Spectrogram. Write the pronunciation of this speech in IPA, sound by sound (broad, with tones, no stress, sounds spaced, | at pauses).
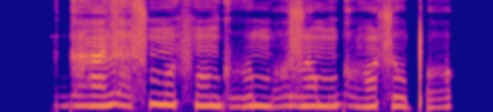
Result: ɡʱ ã˨˩˦ z a̤˨˩˦ s ŋʷ ĩ˨˩˦ f õ˩˧˩ ɡʱ ʊ˩˧˩ m ɔ̤˩˧˩ z ɔ̃˨˩˦ m ɡʱ ɔ̃˩˧˩ s o˨˩˦ pʼ ɔ̤˩˧˩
